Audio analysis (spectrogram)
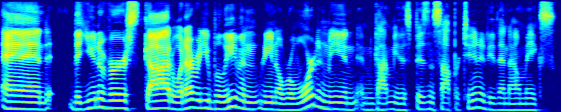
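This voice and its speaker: Young dude from ecuador, casual storytelling, lots of restarts, dry close sound. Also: male voice, mid-range voice, normal speed, smooth, no room sound. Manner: animated storytelling, frequent "dude" and "like", many restarts. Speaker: guest. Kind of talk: casual podcast conversation.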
